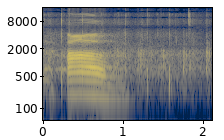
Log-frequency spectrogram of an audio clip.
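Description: A small audience claps for the graphic designer behind Shakeout, in scattered, uneven bursts while one person lets out a loud, high whooping cheer that slides down in pitch early on.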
